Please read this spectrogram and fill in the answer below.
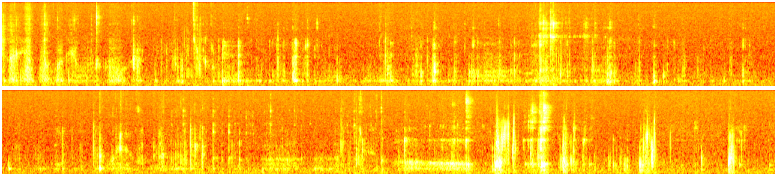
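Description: Close-miked person chewing a mouthful of honeycomb, with wet smacks and irregular mouth clicks, and a louder cluster of clicks about three-quarters of the way through.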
